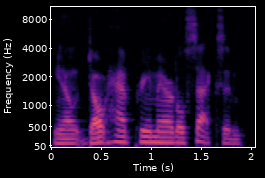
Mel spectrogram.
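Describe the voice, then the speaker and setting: A man's voice: medium pitch, fairly even intonation, fairly quick. A young man co-hosting a podcast, talking earnestly about faith in a casual, rambling way, with a recurring cough. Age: young adult. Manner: earnest, rambling, with many fillers. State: intermittent cough. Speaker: podcast co-host.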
